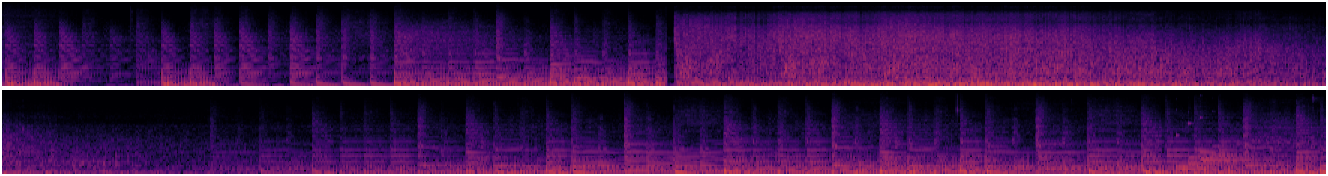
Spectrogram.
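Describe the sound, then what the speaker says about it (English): An explosion in the Ghost Trick: Phantom Detective game, a loud, long rumbling burst of noise that swells and fades over several seconds between stretches of game music, with no talk. "I think I heard an explosion somewheres."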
